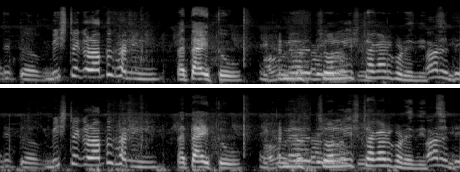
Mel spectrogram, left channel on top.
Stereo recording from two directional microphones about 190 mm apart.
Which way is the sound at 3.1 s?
25° right (ahead or behind).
